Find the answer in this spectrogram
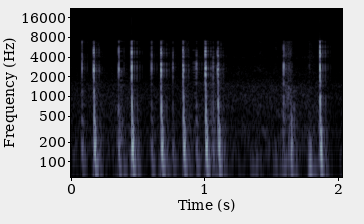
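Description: Stylus tapping and clicking on a tablet screen during handwriting: a quick, irregular run of sharp clicks, about seven a second, with a brief pause just past halfway.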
